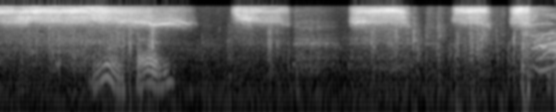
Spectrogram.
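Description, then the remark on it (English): A series of sharp, airy snake hisses in about five quick bursts, loud, with a brief wavering vocal tone under the first hiss, likely a voice imitating the snake; the snake leans forward, hissing right at someone's face. “The snake leans forward, hissing right at your face.”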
